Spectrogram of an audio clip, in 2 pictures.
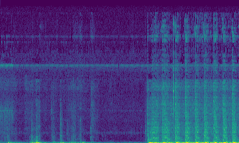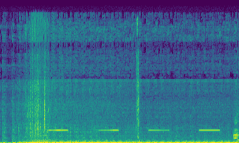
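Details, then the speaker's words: Honda Civic budget turbo build, start after owner's fix, battery reconnected, low on fuel: quiet cranking, then engine catches cleanly and settles into a steady, even idle with no knocks or misses, left to warm up; healthy start. "love that sound. I'm so not used to it. So, let's let it warm up for a little bit."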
